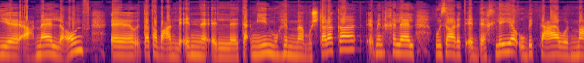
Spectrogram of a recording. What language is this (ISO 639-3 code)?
ara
